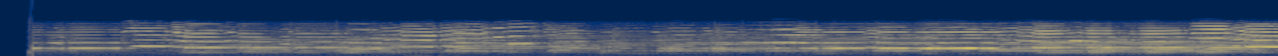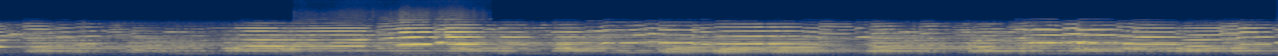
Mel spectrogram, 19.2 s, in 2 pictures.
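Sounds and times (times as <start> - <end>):
music: 0.2 - 19.1.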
